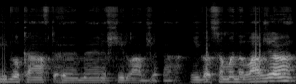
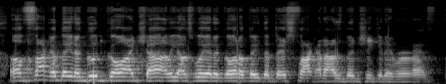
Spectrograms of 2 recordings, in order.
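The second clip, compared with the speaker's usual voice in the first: mocking the abuser; 5 semitones higher, 11 dB louder than usual.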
